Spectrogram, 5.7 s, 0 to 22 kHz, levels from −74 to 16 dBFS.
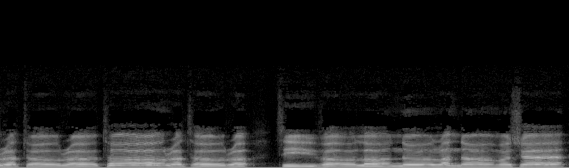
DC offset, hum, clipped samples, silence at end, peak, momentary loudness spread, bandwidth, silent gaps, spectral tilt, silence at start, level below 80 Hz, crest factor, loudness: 8%; none; under 0.1%; 0.05 s; -2 dBFS; 4 LU; 10.5 kHz; none; -6.5 dB/octave; 0 s; -52 dBFS; 14 dB; -15 LUFS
